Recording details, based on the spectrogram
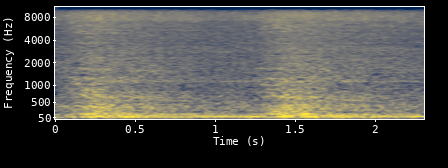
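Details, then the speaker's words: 1953 Ford Customline flathead V8, about 41,000 miles, new carburetor, electric distributor and ignition, timing set: deep, uneven, lumpy beat at idle and light revving; some cylinders show low compression, cause unknown. "there's not a lot of rust but it runs really rough and now especially at idol you can kind of see there's a little Shake but watch as I give it a little RPM"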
